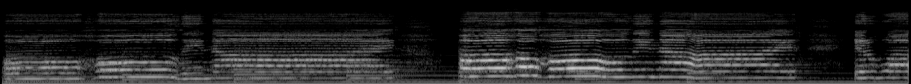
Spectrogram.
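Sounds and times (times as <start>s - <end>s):
alto choir part singing: 0.0s - 8.0s.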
